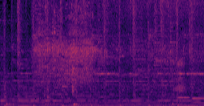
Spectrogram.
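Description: Background music with a steady beat, over faint sizzling as a thick mushroom masala is stirred in the pot.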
